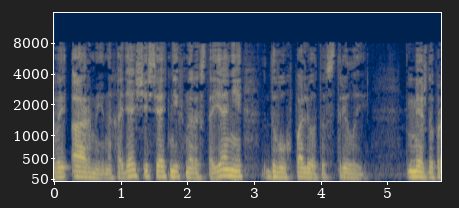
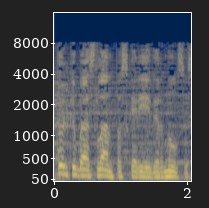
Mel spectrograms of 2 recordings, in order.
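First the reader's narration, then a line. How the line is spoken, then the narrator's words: Plain. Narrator (Russian): сказал Трумпкин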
